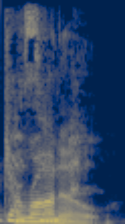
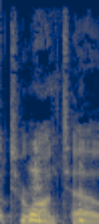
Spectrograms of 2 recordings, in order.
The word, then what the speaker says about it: Toronto: say is you know I'm American because I pronounced the second T oh Toronto yes Toronto Toronto okay um here's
